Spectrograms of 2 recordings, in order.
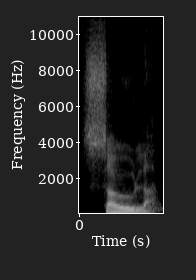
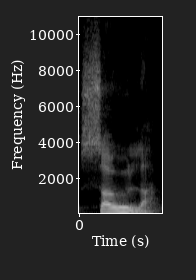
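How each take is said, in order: No difference in how they are said.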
